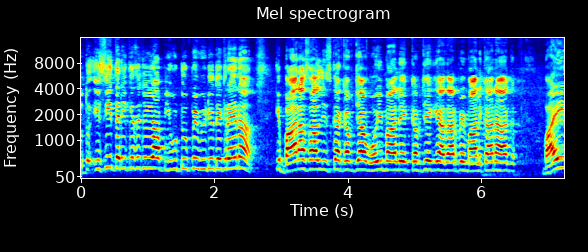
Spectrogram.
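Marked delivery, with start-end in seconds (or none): none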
